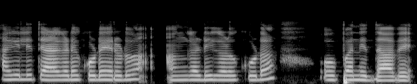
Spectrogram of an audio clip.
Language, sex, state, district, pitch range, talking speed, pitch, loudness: Kannada, female, Karnataka, Bidar, 205-215 Hz, 130 wpm, 210 Hz, -17 LUFS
